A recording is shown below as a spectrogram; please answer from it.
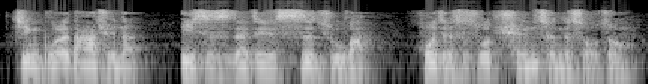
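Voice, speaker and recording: A man's voice: deep voice, quick pace, slightly rough. A man telling a history story in a chatty way, often putting questions to the listener.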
